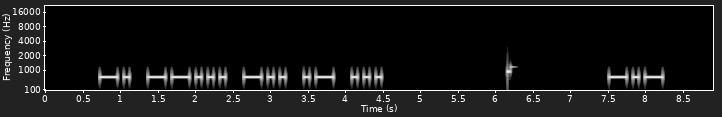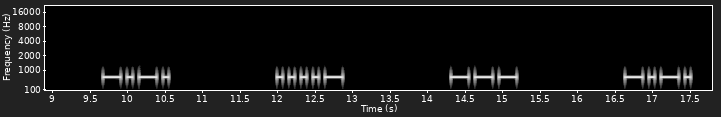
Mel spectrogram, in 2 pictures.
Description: Morse code, heard as a keyed tone, about 15 wpm, spaced as for 8 wpm, 700 Hz. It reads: N7DAS KC4OC
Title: USA Call Signs - 6x Character Spacing - 15wpm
